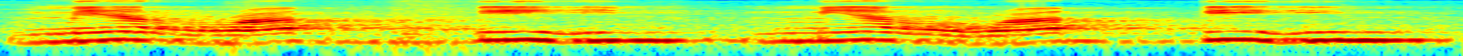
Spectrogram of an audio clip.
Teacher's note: nun sukun bertemu dengan huruf ro maka dibacanya tidak dengung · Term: idgham bila ghunah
